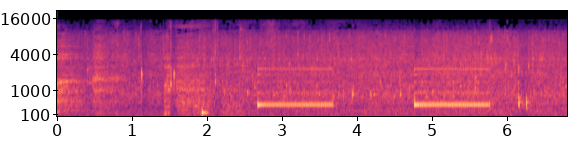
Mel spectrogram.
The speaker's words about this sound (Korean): 윤지는 선에게 전화를 걸었다. 휴대전화가 꺼졌다는 메시지만 반복해서 흘러나왔다.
